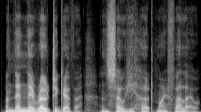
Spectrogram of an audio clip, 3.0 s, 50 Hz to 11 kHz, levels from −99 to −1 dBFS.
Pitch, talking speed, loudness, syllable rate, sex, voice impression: 100 Hz, 220 wpm, -20 LUFS, 5.3 syllables/s, male, very masculine, very middle-aged, very thick, relaxed, weak, dark, very soft, very muffled, slightly fluent, raspy, cool, intellectual, slightly refreshing, sincere, very calm, very mature, slightly friendly, slightly reassuring, very unique, elegant, slightly wild, very sweet, kind, very modest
